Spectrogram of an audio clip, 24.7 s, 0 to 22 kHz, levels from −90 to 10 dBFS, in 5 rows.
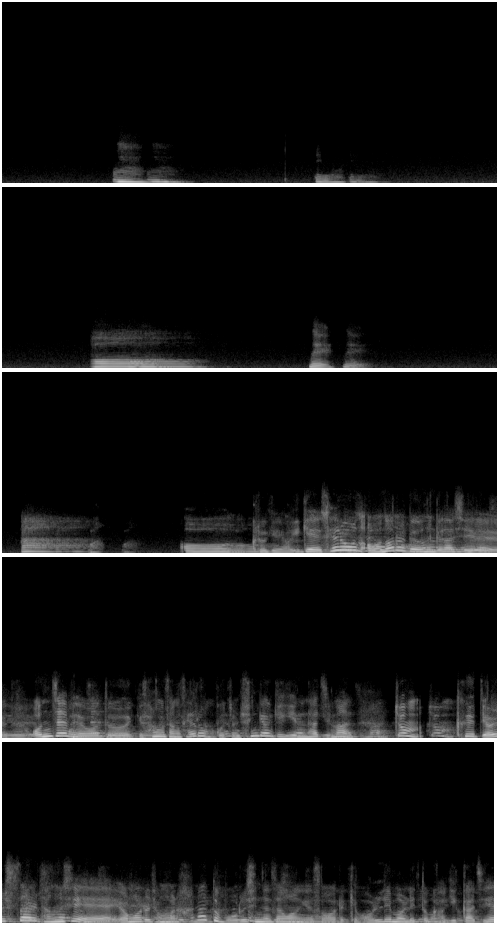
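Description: Throughout the clip, the far end is playing the call over a loudspeaker and its microphone is picking that playback up again, with no echo canceller removing it. This is echo with no canceller: every phrase of the speech returns about a third of a second later as a second copy, about 10 dB quieter and thinner. Because the wideband call path cuts everything above 8 kHz, that trailing shadow sounds dull as well.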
